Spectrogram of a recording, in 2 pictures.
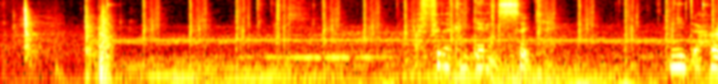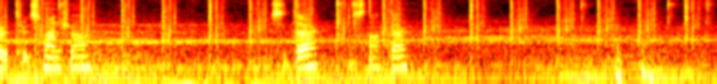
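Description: Footsteps tread slowly over rough ground.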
